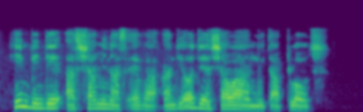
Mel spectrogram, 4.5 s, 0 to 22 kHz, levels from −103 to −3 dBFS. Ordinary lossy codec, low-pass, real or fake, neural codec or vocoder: none; none; real; none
